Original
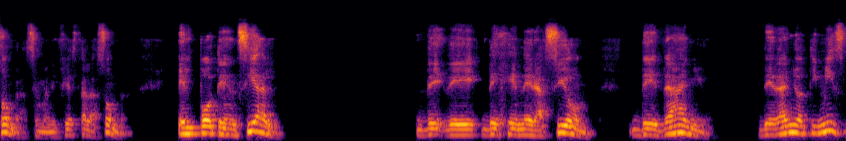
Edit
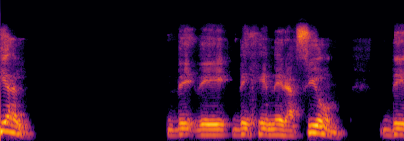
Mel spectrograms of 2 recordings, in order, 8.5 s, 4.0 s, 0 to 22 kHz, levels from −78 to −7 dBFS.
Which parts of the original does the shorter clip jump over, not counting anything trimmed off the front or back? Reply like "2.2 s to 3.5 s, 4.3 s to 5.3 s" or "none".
none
